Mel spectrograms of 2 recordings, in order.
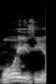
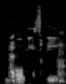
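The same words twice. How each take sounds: First: The middle consonant sounds like a z. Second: The middle consonant sounds like an s. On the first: This is how an outsider says it. The speaker calls it wrong. "no, it's not Boise" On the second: This is how the locals say it. The speaker calls it right. "it's Boise"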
